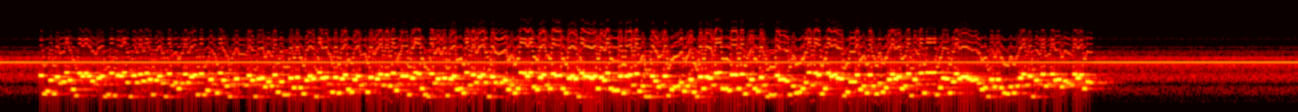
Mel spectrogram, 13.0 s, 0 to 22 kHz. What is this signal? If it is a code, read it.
Multi-tone FSK (Olivia or MFSK type), about 1000 Hz wide, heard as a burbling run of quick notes, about 31.25 baud, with a steady whistle near 2230 Hz.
